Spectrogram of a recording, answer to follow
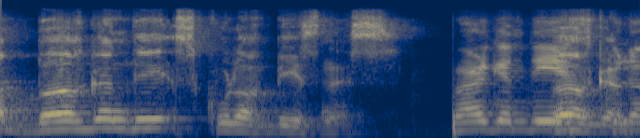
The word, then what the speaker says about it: Burgundy: Se pronuncia Burgundy School of Business.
